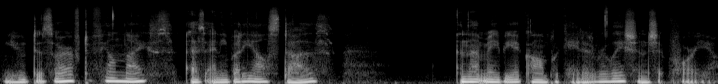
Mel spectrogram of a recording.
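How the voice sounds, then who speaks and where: A man giving an intimate, informal comfort monologue, speaking in a gentle, reassuring but hesitant and self-deprecating way. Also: mid-range voice, moderate pace, vocal fry, husky, no echo, studio quality. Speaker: audio creator giving comfort and validation.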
